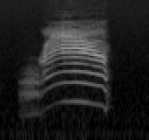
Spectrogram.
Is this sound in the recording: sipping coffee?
no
